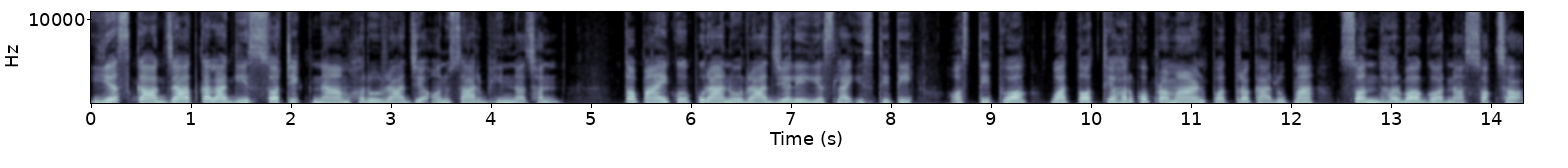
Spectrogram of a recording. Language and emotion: Nepali, neutral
